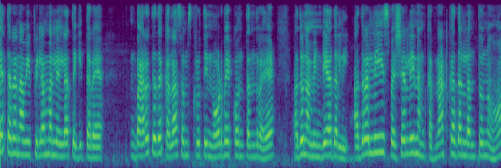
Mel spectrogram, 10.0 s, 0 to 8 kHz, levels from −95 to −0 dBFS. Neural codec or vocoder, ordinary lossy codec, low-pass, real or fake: codec, 16 kHz, 8 kbps, FreqCodec, smaller model; none; 7.2 kHz; fake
